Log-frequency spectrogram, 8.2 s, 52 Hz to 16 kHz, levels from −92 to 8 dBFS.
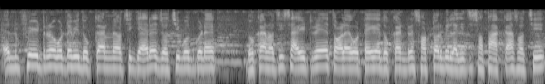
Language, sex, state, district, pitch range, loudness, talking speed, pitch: Odia, male, Odisha, Khordha, 155-170 Hz, -17 LUFS, 170 wpm, 160 Hz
